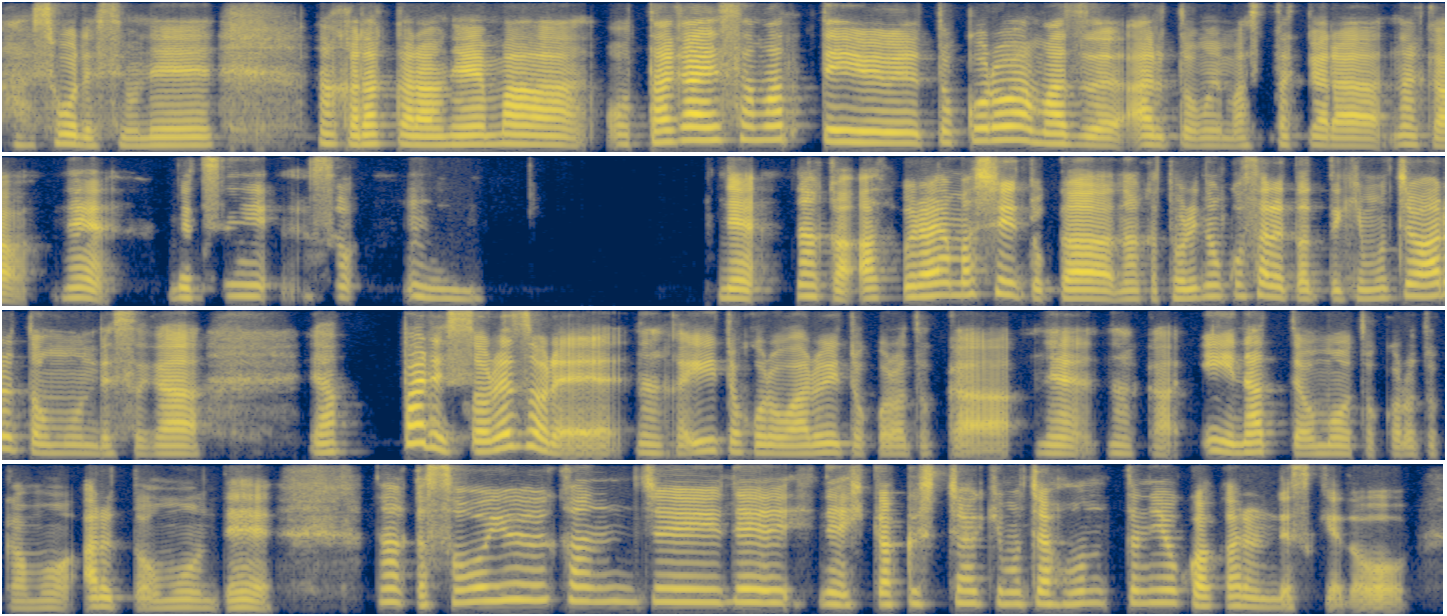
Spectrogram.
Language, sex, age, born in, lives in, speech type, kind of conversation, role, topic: Japanese, female, 35-39, Japan, United States, conversation, advice, advisor, 他人と比べる習慣を減らすにはどうすればいいですか？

